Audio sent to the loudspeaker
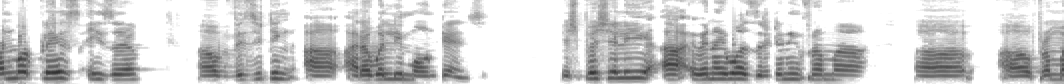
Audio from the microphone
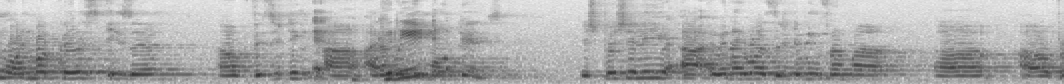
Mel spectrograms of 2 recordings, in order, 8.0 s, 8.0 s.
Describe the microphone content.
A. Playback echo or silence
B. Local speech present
B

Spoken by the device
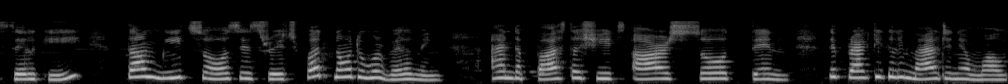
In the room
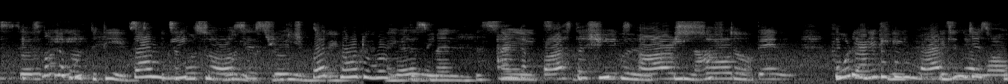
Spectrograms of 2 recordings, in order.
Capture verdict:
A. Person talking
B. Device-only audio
A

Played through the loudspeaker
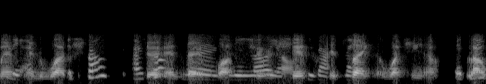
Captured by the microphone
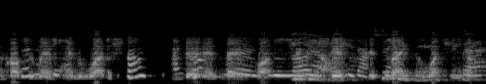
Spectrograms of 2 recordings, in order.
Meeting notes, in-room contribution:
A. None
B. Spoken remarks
B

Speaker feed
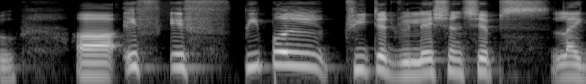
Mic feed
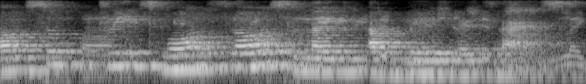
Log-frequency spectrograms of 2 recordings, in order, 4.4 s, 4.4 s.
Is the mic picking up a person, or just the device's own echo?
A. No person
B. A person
B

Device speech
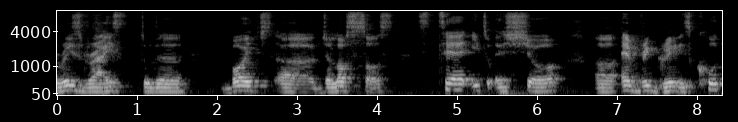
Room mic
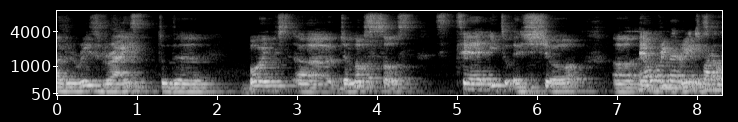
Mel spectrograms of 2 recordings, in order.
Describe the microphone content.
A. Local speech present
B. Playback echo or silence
A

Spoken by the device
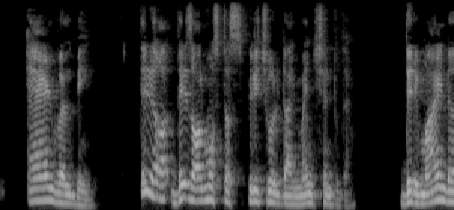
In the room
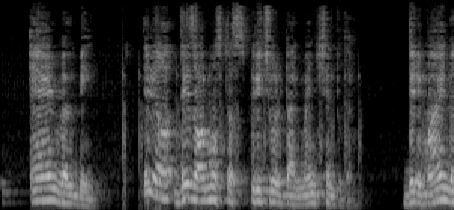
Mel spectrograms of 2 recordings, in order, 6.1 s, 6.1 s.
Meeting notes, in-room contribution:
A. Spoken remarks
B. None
B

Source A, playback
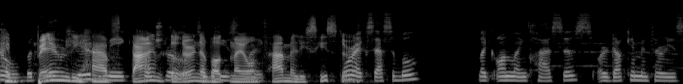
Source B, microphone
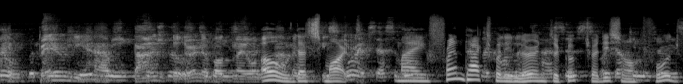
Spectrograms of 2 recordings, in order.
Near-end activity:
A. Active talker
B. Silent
A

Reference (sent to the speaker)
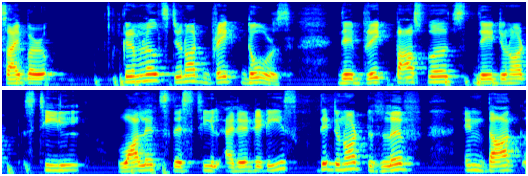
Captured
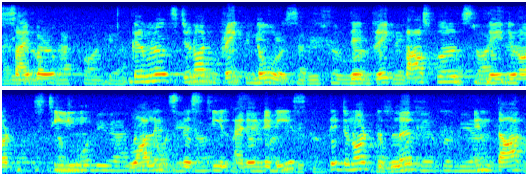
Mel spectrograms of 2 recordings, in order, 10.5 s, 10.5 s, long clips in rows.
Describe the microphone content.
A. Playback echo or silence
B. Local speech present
B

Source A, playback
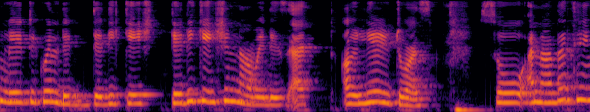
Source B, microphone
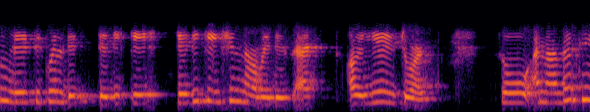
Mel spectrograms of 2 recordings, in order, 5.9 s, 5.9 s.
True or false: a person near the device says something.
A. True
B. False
B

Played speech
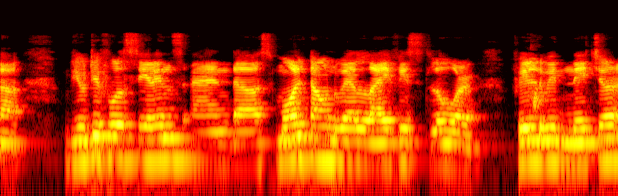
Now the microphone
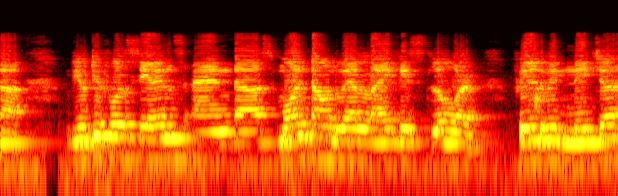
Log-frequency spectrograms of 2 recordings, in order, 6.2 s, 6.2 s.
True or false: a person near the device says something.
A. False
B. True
A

